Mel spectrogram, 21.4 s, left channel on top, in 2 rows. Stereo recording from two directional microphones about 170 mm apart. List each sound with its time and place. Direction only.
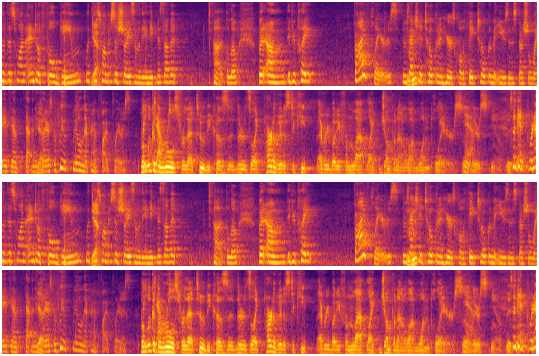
0.0 s a woman's voice: 35° left (ahead or behind)
13.5 s speech: 40° right (ahead or behind)
20.8 s a woman's voice: 30° left (ahead or behind)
